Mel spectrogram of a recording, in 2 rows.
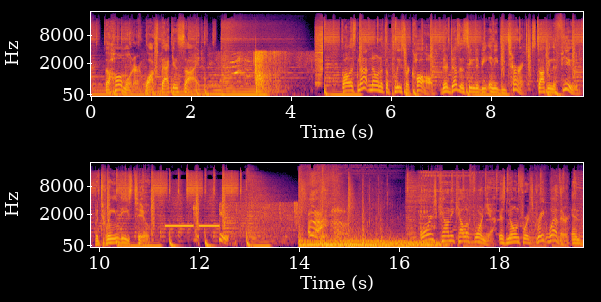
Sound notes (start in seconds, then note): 3.2 door slams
